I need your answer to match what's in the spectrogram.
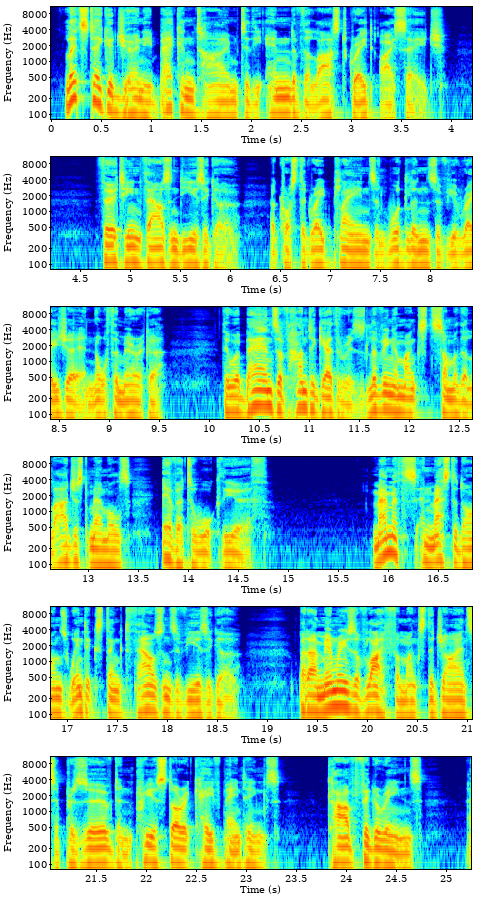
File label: exhibition audio commentary; Mammoths Intro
